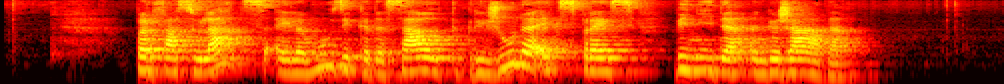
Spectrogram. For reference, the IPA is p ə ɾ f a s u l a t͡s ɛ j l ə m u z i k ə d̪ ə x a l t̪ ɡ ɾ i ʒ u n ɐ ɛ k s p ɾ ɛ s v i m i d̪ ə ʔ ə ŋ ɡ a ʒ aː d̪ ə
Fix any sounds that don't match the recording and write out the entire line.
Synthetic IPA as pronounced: p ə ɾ f a s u l a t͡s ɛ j l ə m u z i k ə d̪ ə s a l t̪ ɡ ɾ i ʒ u n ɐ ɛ k s p ɾ ɛ s v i ɲ i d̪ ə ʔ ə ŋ ɡ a ʒ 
